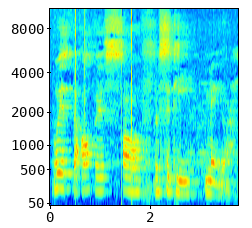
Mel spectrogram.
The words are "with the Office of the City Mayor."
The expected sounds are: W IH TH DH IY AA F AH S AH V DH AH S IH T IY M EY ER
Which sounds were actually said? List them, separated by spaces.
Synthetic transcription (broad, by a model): W IH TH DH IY AA F AH S AH V DH AH S IH T IY M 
